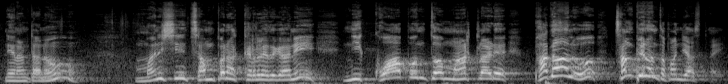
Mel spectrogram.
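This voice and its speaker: A man's voice: extremely high pitch, lively intonation, a little slow, gravelly, sharp tone, slightly rough. A man preaching, emphatic and constantly questioning his congregation. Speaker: pastor. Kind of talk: sermon. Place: church.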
